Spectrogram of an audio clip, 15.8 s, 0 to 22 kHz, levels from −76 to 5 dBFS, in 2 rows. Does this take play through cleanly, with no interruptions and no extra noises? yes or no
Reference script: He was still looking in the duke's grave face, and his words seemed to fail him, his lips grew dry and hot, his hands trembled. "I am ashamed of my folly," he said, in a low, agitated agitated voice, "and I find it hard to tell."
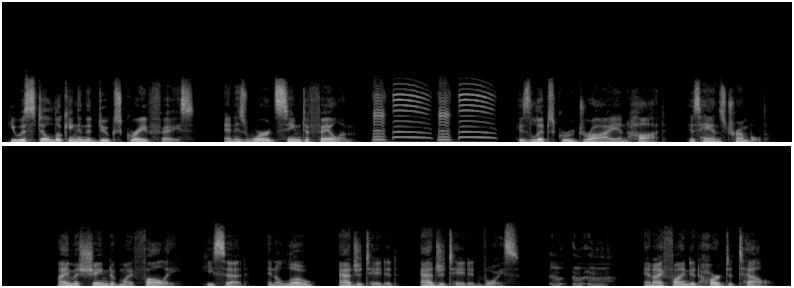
no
